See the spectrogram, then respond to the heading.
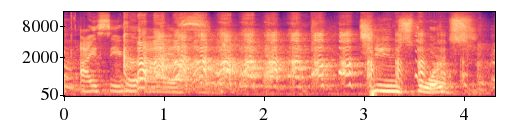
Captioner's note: all laughing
